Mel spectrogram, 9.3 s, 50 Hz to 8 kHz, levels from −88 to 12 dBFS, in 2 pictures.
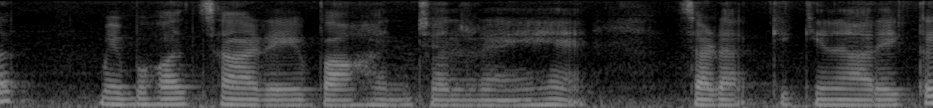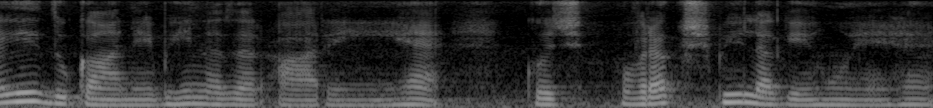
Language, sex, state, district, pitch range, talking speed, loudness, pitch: Hindi, female, Uttar Pradesh, Etah, 145-160 Hz, 155 wpm, -36 LUFS, 150 Hz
